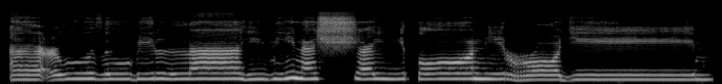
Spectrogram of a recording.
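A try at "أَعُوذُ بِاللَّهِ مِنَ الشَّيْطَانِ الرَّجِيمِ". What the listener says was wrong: Asyaiton, nggak mau to dibuka rahang tanpa dimajukan bibir. Ya, asyaitoni, atto, hmm, atto, bukan to. nggak ada gerakan bibir, bibir jangan dimajukan, kemudian rahang tetap dibuka. Atto, atto. Coba dicekungkan lidah tengah, kemudian lidah belakang naik, tenggorokan sempitkan, suara arah ke atas ya. A'udzu billahi minasyaitonir rajim. Ya, untuk huruf istilah, huruf tafkhim seperti ro juga ya.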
